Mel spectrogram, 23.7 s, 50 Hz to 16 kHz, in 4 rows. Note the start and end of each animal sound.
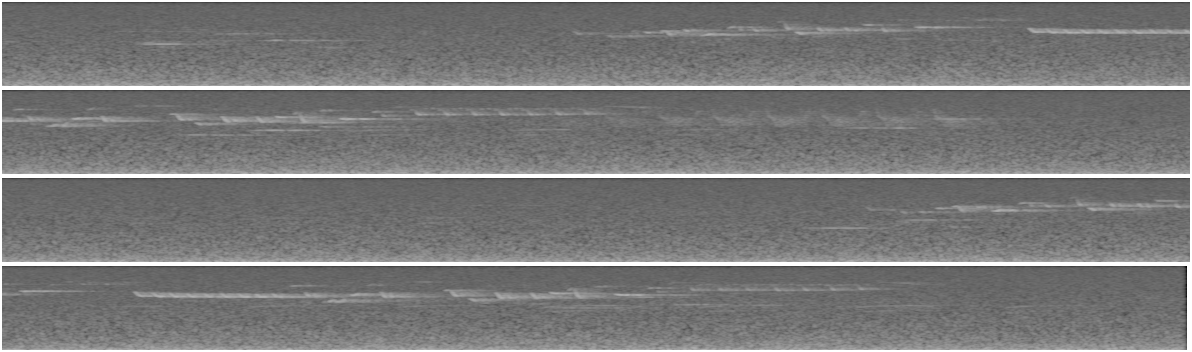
[0.64, 1.96] Hermit Thrush (Catharus guttatus)
[2.97, 9.40] Winter Wren (Troglodytes hiemalis)
[6.79, 8.31] Hermit Thrush (Catharus guttatus)
[8.65, 10.89] Ovenbird (Seiurus aurocapilla)
[10.09, 11.21] Hermit Thrush (Catharus guttatus)
[15.86, 16.95] Hermit Thrush (Catharus guttatus)
[16.18, 22.51] Winter Wren (Troglodytes hiemalis)
[20.45, 23.18] Red-breasted Nuthatch (Sitta canadensis)

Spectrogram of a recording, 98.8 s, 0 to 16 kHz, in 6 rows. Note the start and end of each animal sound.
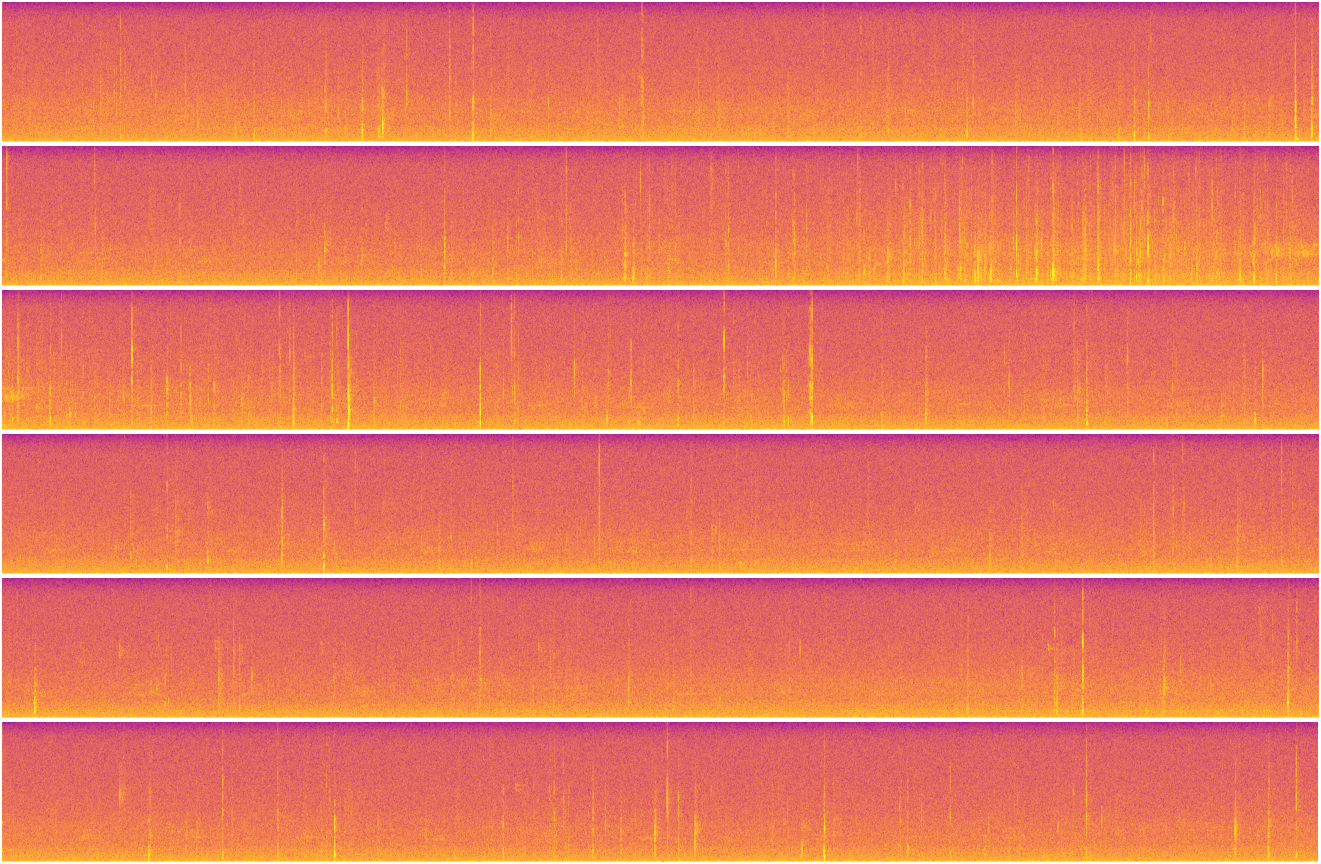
[31.78, 33.26] Ovenbird (Seiurus aurocapilla)
[34.46, 35.09] Hermit Thrush (Catharus guttatus)
[38.17, 70.51] Red-eyed Vireo (Vireo olivaceus)
[70.70, 72.27] Ovenbird (Seiurus aurocapilla)

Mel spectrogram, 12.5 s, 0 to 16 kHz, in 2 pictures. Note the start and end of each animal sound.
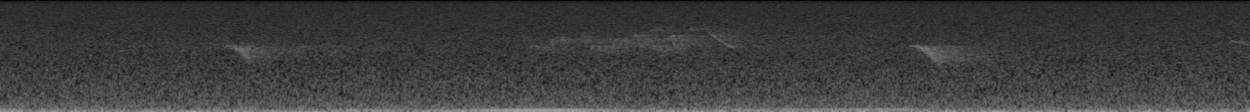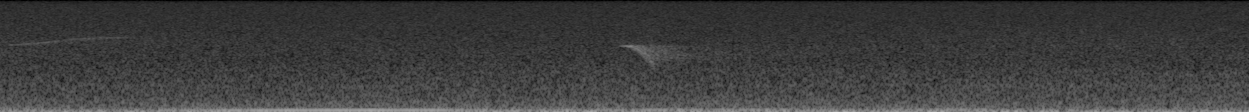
[0.90, 1.48] Veery (Catharus fuscescens)
[2.33, 3.58] Mourning Warbler (Geothlypis philadelphia)
[2.97, 3.75] Chestnut-sided Warbler (Setophaga pensylvanica)
[4.28, 5.03] Veery (Catharus fuscescens)
[5.91, 7.13] Eastern Wood-Pewee (Contopus virens)
[9.12, 9.88] Veery (Catharus fuscescens)

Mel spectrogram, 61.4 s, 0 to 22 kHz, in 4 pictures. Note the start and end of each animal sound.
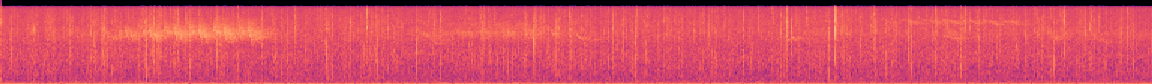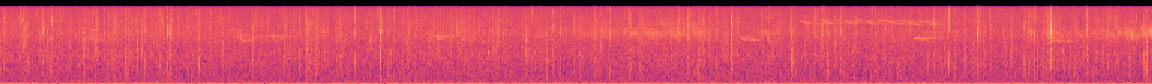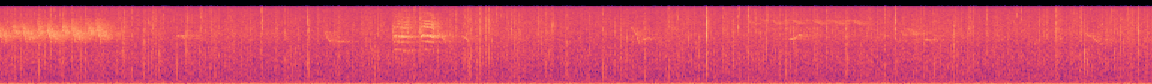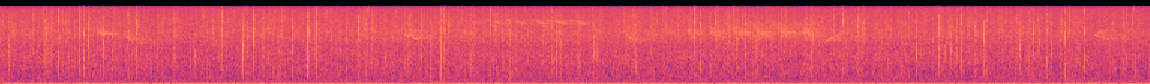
[0.00, 54.68] Blue-headed Vireo (Vireo solitarius)
[1.31, 3.76] Ovenbird (Seiurus aurocapilla)
[5.22, 7.79] Ovenbird (Seiurus aurocapilla)
[11.93, 13.65] Black-and-white Warbler (Mniotilta varia)
[22.90, 24.87] Ovenbird (Seiurus aurocapilla)
[25.89, 27.89] Black-and-white Warbler (Mniotilta varia)
[29.90, 32.11] Ovenbird (Seiurus aurocapilla)
[35.78, 36.68] Blue Jay (Cyanocitta cristata)
[40.78, 42.33] Black-and-white Warbler (Mniotilta varia)
[52.14, 54.09] Black-and-white Warbler (Mniotilta varia)
[54.71, 57.01] Ovenbird (Seiurus aurocapilla)
[56.78, 61.42] Blue-headed Vireo (Vireo solitarius)

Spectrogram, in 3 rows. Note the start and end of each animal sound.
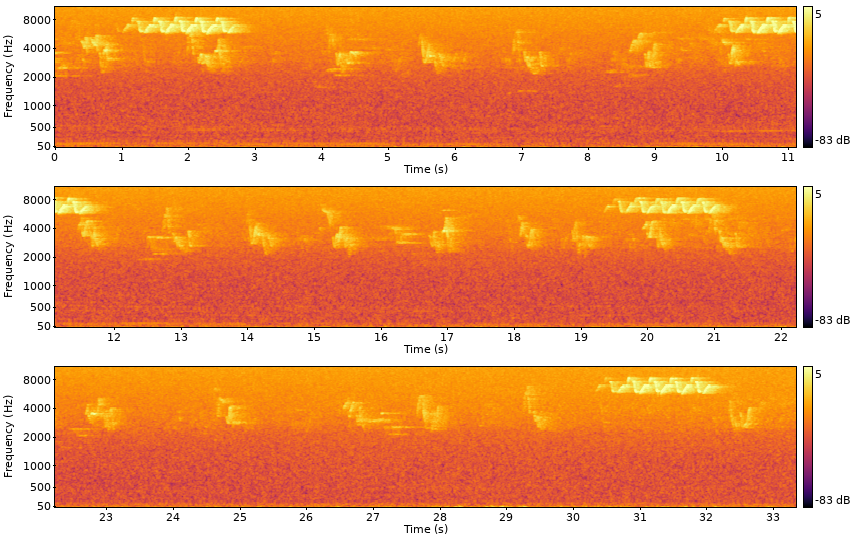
[0.00, 33.35] Red-eyed Vireo (Vireo olivaceus)
[0.86, 3.02] Black-and-white Warbler (Mniotilta varia)
[9.88, 11.88] Black-and-white Warbler (Mniotilta varia)
[12.33, 13.13] Wood Thrush (Hylocichla mustelina)
[15.98, 16.72] Wood Thrush (Hylocichla mustelina)
[19.15, 21.33] Black-and-white Warbler (Mniotilta varia)
[26.70, 27.67] Wood Thrush (Hylocichla mustelina)
[30.25, 32.29] Black-and-white Warbler (Mniotilta varia)
[32.04, 33.35] Ovenbird (Seiurus aurocapilla)

